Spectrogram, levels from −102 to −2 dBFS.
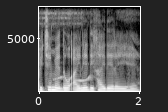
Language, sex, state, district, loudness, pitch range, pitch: Hindi, female, Arunachal Pradesh, Longding, -11 LUFS, 170-195 Hz, 180 Hz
